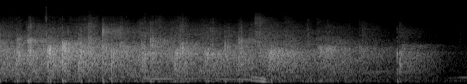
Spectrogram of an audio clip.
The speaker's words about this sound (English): So if you two guys would come up here and help me preach real quick, just give them a hand as they're coming because it's really difficult to get in front of people. So clap for them.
